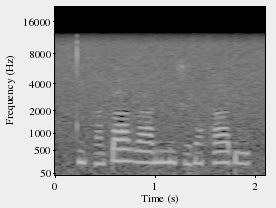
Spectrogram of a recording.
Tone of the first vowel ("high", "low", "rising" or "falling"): low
